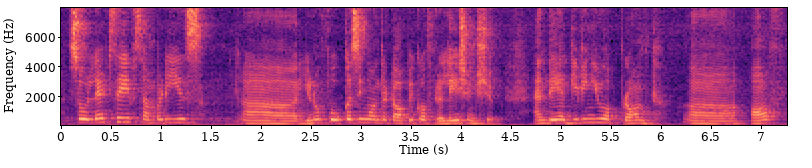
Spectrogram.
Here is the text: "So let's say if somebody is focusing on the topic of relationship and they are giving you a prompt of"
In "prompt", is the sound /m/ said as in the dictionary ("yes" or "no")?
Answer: yes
